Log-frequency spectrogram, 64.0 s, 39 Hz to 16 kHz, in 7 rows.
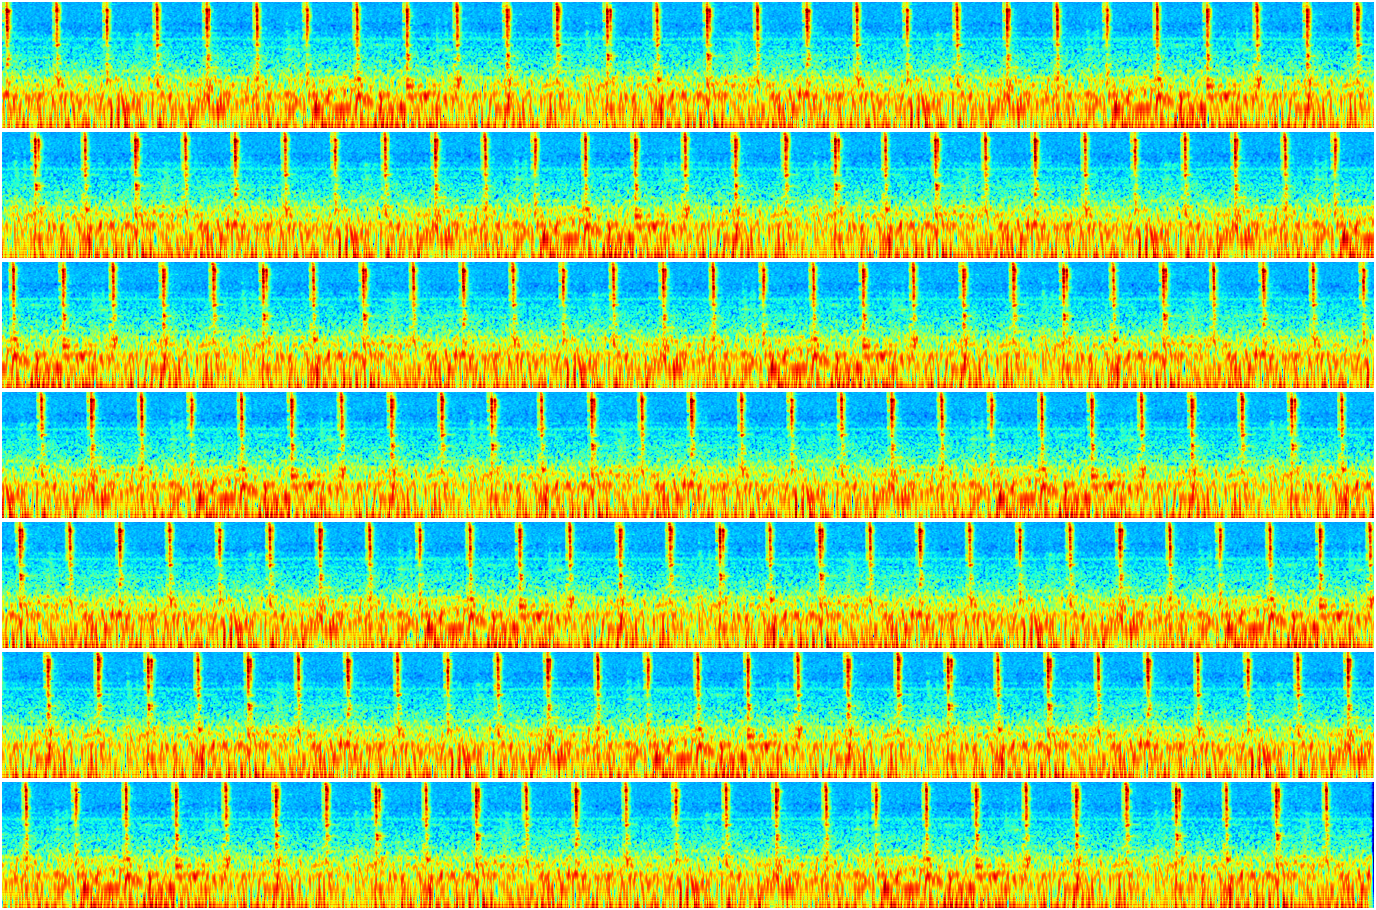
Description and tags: CLOCK TICK 1 minute longloop
Ticking of older table clock. Recorded with Zoom H4n, via Audacity. Normalisation + cut-and-paste loop up until 1 minute. NOTE: another clock is vaguely heard in the background.
clock, clockwork, ticking, tick-tock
